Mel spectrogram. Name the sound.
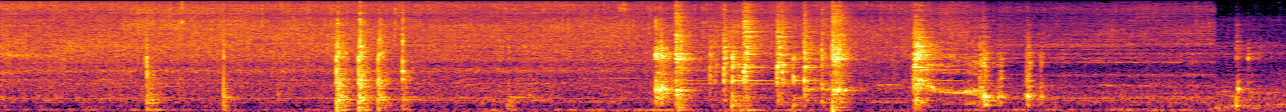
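soaked peas frying in spiced oil, being stirred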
